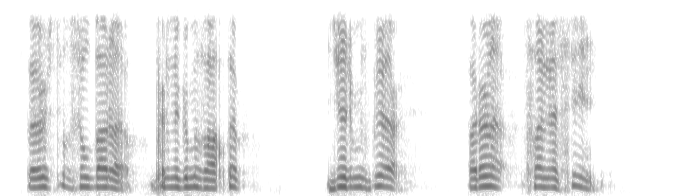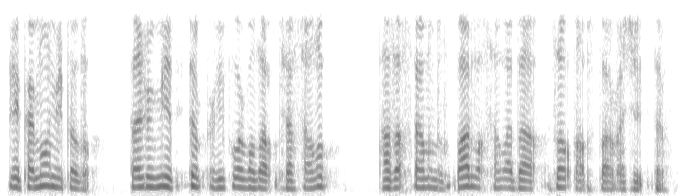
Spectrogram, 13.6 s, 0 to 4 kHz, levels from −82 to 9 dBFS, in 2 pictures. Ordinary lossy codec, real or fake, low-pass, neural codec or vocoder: Opus, 64 kbps; fake; 3.6 kHz; autoencoder, 44.1 kHz, a latent of 192 numbers a frame, MeloTTS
